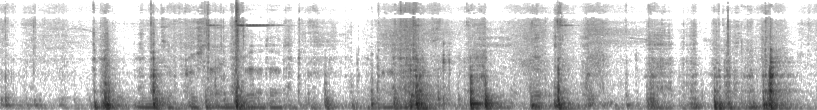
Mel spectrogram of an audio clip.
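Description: Irregular knocks, clicks and scrapes, about two a second, from hands working push-fit plastic pipework, a ball valve and timber boards under an opened floor; the loudest knocks come a little after halfway.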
